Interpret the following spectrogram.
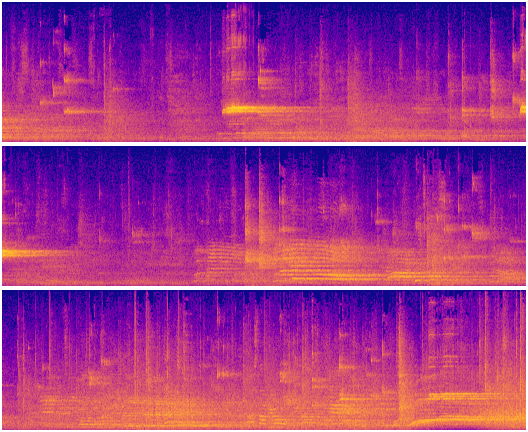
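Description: Handball match sounds echoing in a large sports hall: a handball bouncing on the wooden court, with players' and spectators' voices shouting more and more from about halfway on. A referee's whistle gives short blasts at the start, around four and ten seconds in, and again at the very end.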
